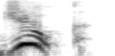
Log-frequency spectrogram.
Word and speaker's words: Juke: big uke by big Juke I'm called I called him uke by accident because Jay's pronounced like a y in Spanish I do that sometimes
